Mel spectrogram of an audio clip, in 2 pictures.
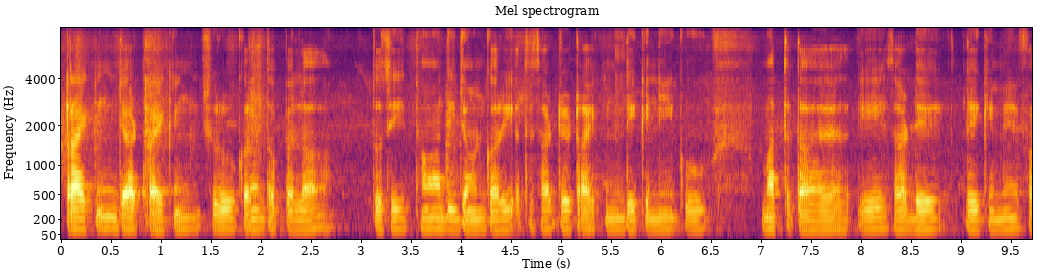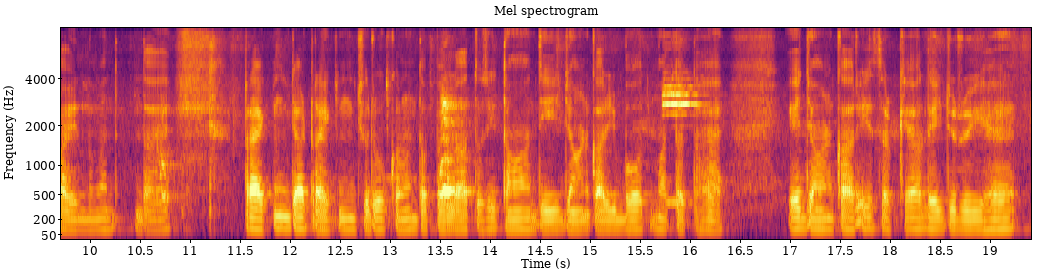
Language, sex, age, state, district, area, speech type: Punjabi, male, 18-30, Punjab, Hoshiarpur, rural, spontaneous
